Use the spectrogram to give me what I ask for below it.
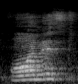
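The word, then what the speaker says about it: honest: Example लेते हैं, Mohan is ऑनेस्ट person. बताइए यहां पे क्या आएगा, यहां पे कॉन्सोनेंट से शुरू हो रहा है लेकिन इसका उच्चारण किससे हो रहा है, एच साइलेंट है, ओ से शुरू हो रहा है।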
